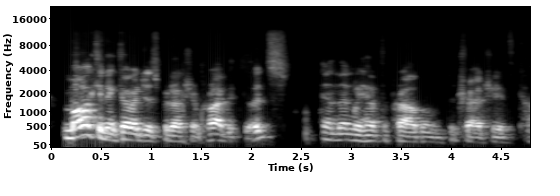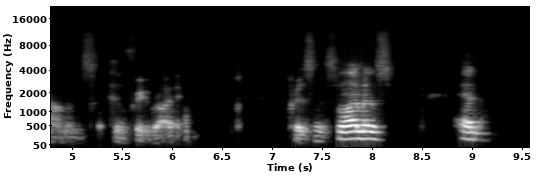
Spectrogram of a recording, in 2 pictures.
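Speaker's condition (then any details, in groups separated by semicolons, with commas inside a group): No condition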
